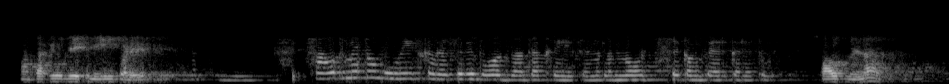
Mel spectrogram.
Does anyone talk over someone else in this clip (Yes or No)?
No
